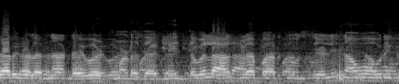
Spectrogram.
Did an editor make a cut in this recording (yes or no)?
no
